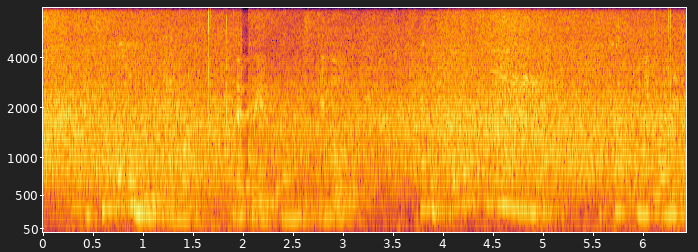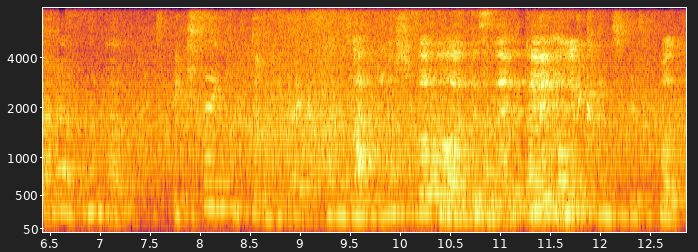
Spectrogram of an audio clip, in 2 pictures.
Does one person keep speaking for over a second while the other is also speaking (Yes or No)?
Yes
